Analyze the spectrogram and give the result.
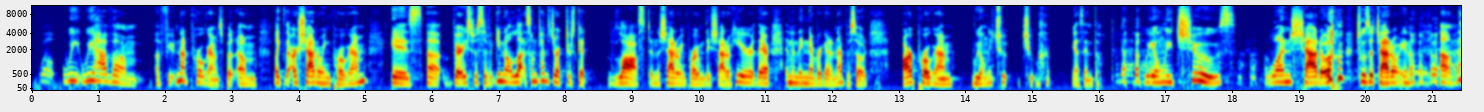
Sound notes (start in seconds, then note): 15.0 speaks foreign language; 20.6 everyone laughs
